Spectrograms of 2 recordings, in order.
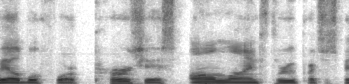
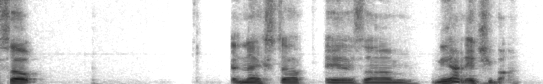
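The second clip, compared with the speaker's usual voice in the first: slow voice, breaking and cracking. Introducing the next digital comic on the list, voice cracking. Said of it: "I don't know why my voice cracked there".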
